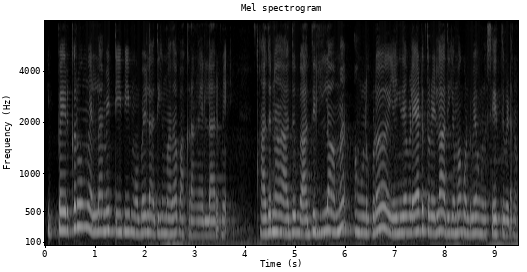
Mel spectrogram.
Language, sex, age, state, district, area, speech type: Tamil, female, 18-30, Tamil Nadu, Thoothukudi, rural, spontaneous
